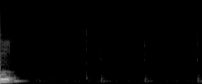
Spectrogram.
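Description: Faint ticks and light scratching of a stylus writing on a tablet, a few small taps about a second in; a man's voice trails off at the very start.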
